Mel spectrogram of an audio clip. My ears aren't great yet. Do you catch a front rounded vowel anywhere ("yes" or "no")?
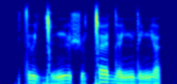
yes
